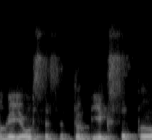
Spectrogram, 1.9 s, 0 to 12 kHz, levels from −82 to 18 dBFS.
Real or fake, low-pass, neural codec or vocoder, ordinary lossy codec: fake; 7.2 kHz; codec, 16 kHz, 2 kbps, FunCodec, trained on Chinese and English, 25 frames a second; Opus, 24 kbps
